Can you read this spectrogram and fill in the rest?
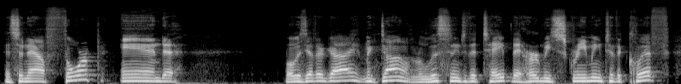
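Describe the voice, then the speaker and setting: A man's voice: a little high, moderate pace, darkish tone. A man hosting a livestream, chatting casually and recapping stories in a playful way. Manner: playful, joking. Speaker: livestream host. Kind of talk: casual chat and story recapping.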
